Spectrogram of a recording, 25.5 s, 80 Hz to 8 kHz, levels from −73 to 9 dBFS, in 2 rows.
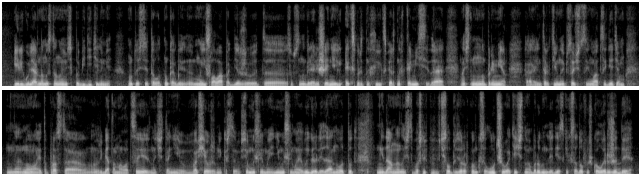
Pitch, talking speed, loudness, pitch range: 85 Hz, 160 wpm, -17 LUFS, 80-95 Hz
